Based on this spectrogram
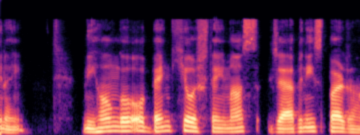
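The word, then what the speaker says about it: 日本: Japan को हम निहोन भी कहते हैं। हम उसे निपोन भी कहते हैं। निपोन आपका काफी पुराना हो गया। निपोन आपका अब रियल लाइफ में इतना ज्यादा इस्तेमाल नहीं होता। बहुत रेयर कॉन्टेक्स्ट में आप इसे इस्तेमाल होता देखेंगे। मोस्टली उसे निहोन ही कहा जाता है।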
